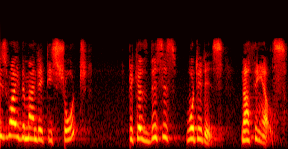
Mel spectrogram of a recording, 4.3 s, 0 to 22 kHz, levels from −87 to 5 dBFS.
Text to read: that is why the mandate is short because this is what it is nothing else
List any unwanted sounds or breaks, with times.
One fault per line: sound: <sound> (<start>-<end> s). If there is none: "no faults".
no faults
